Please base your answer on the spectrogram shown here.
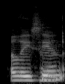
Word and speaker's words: Elysian: And then I had the Elysian one, is that how you pronounce it? Uh-huh. Elysian.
